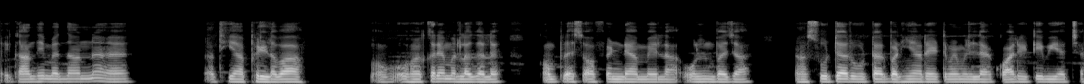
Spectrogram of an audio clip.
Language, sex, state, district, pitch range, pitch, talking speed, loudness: Magahi, male, Bihar, Gaya, 120-125 Hz, 120 Hz, 160 wpm, -19 LUFS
